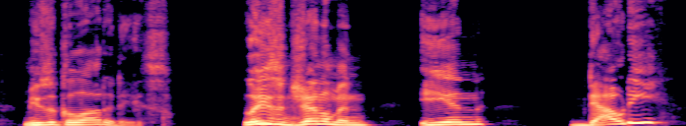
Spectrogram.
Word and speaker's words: Ian Dowdy: Ladies and gentlemen, Ian Dowdy? Is that how you pronounce it? Yes. Ian Dowdy.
